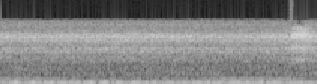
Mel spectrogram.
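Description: A steady low hum with a faint hiss over it, holding an even level throughout.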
